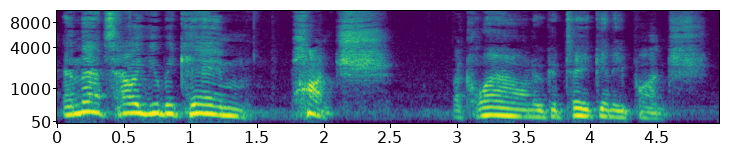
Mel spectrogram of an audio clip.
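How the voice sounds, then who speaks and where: A male author at a live reading. He has a theatrical storyteller's delivery and places clear emphasis on his phrases. The voice is that of a writer presenting his own fiction aloud. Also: sits high, expressive, slow. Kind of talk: live dramatic literary reading.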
